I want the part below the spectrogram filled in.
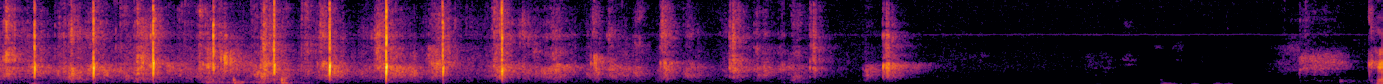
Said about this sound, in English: Let's give her a round of applause for all she's done.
